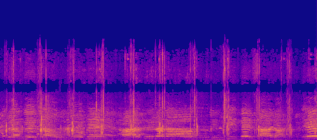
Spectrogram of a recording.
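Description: A crowd of women and girls singing and calling out together, with sharp hand claps at uneven intervals.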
